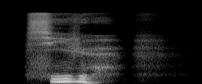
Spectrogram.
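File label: "昔日", Mandarin Chinese; HSK6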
